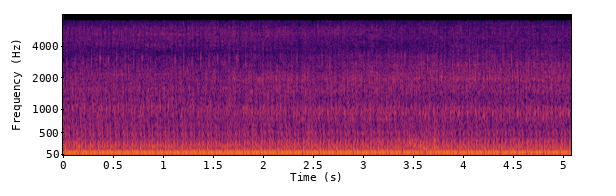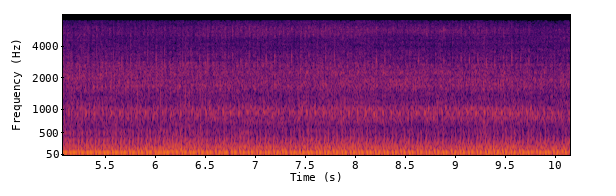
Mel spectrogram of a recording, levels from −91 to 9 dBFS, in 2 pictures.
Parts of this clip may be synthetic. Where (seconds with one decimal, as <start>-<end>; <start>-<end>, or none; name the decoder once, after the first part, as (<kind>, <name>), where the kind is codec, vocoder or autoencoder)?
1.6-3.6 (autoencoder, DAC-VAE)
